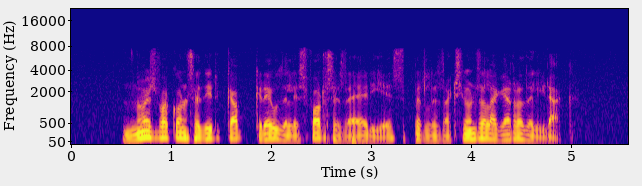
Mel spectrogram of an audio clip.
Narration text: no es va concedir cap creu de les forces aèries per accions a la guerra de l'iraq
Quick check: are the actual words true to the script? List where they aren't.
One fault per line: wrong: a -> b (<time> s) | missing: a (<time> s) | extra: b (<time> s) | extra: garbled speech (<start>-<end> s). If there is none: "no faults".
extra: les (3.6 s)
